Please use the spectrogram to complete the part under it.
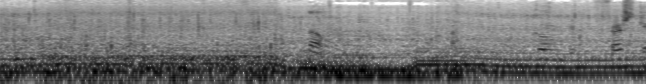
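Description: Tyres crunch over rocks.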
